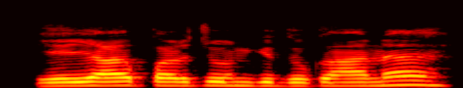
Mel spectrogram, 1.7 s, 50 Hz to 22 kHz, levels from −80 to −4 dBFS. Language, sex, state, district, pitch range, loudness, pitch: Garhwali, male, Uttarakhand, Uttarkashi, 160-175 Hz, -28 LUFS, 170 Hz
